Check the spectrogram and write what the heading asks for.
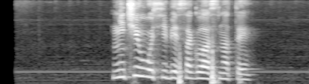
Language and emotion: Russian, angry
